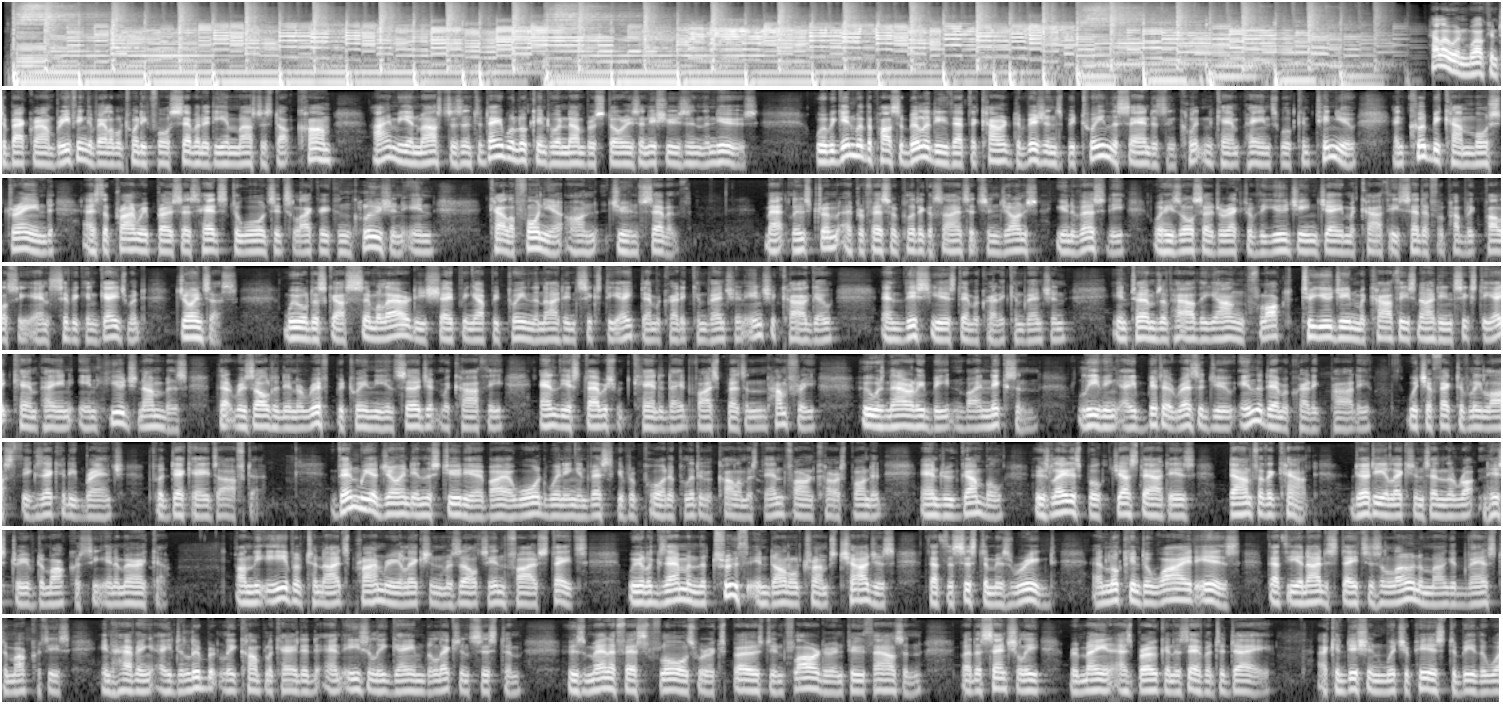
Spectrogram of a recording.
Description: Then we are joined in the studio by award-winning investigative reporter, political columnist and foreign correspondent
